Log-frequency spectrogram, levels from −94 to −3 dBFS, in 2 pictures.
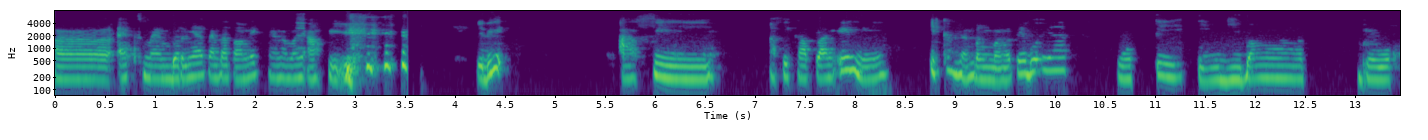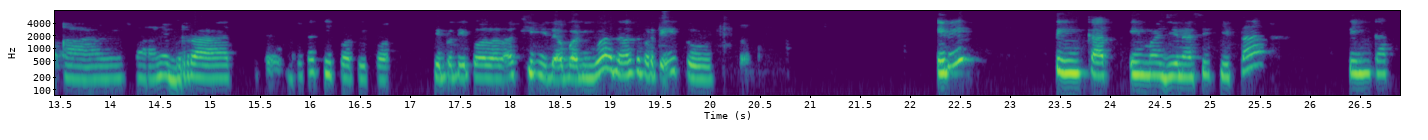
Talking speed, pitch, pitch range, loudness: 85 wpm, 205 Hz, 190-245 Hz, -30 LUFS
